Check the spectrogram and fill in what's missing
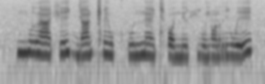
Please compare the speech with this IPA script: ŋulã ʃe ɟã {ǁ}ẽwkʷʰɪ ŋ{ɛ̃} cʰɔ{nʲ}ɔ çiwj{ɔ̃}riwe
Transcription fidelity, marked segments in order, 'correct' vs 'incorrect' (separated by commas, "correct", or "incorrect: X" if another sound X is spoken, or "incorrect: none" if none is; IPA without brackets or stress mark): correct, correct, correct, correct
